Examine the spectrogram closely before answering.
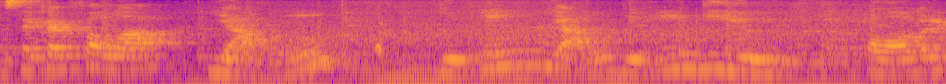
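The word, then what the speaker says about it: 阴阳: Esse G no final não pronuncia.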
